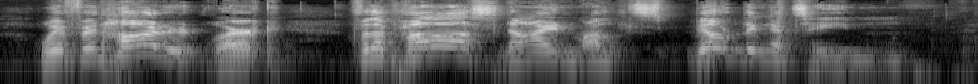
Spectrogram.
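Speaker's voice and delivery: very high, sing-song, put-on Irish lilt. Reading a subscription email aloud: Irish accent. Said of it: "I should do it in an Irish accent".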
